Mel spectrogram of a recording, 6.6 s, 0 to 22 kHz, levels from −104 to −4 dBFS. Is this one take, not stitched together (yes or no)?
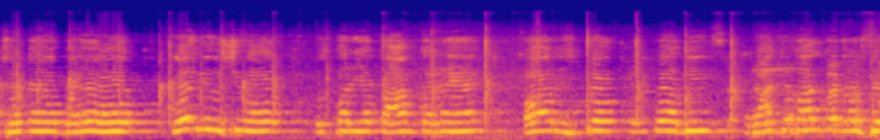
yes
